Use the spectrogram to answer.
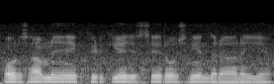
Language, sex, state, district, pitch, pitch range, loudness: Hindi, male, Chandigarh, Chandigarh, 105 Hz, 100-105 Hz, -17 LUFS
